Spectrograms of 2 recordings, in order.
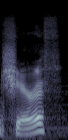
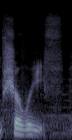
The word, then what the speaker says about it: Sharief: don't they keep calling they keep saying Stephen Sheriff and they don't seem to know that the guy pronounces his last name Share.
